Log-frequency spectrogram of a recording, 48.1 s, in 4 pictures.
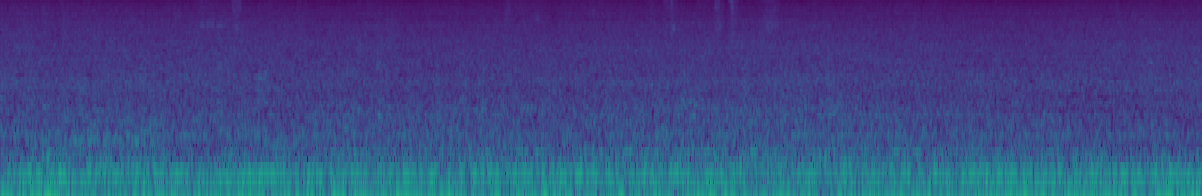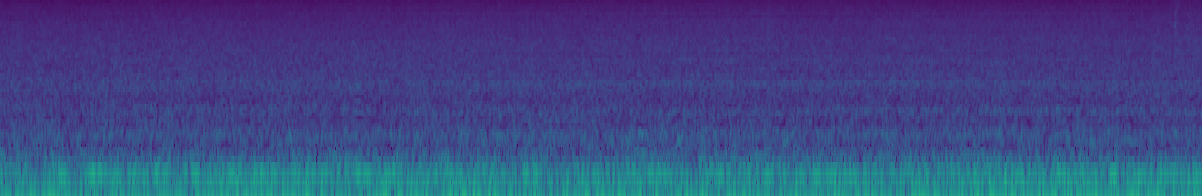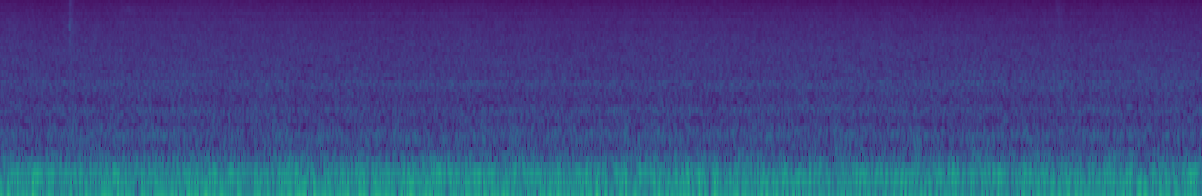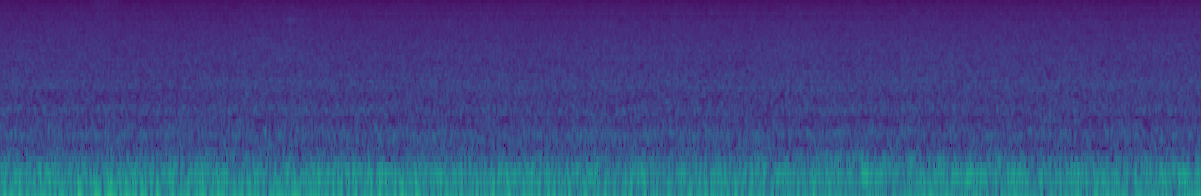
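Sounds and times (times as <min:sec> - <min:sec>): train rumbling: 0:00.0 - 0:14.1
noisy rush: 0:00.0 - 0:48.0.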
